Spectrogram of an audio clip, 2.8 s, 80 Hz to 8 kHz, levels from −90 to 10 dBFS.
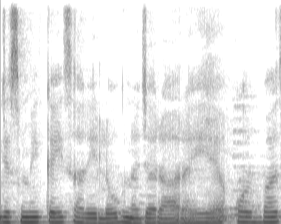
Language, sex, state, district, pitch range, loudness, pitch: Hindi, female, Uttar Pradesh, Hamirpur, 155-175 Hz, -29 LUFS, 165 Hz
